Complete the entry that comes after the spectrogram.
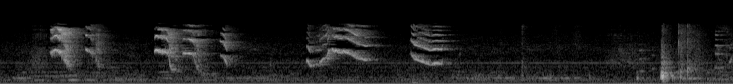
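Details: Indian ringneck parakeet aged six months, noisy before sleep: a run of four rising harsh squawks about one per second, then a pause and a sharp click-like burst near the end, indoors.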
